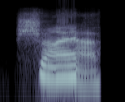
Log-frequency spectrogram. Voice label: "Shiah", Indian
